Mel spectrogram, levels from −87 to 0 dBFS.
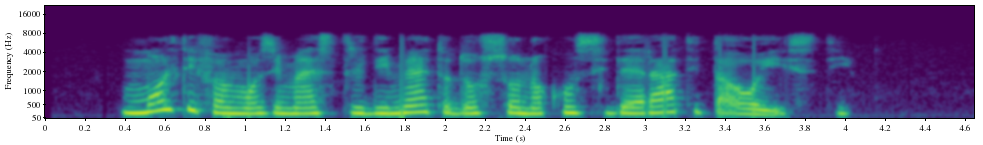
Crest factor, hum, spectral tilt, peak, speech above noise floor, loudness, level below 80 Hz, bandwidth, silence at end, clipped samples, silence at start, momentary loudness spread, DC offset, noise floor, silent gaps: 12 dB; none; -6.5 dB/octave; -2 dBFS; 49 dB; -14 LUFS; -46 dBFS; 8 kHz; 0.65 s; under 0.1%; 0.4 s; 11 LU; under 0.1%; -62 dBFS; none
